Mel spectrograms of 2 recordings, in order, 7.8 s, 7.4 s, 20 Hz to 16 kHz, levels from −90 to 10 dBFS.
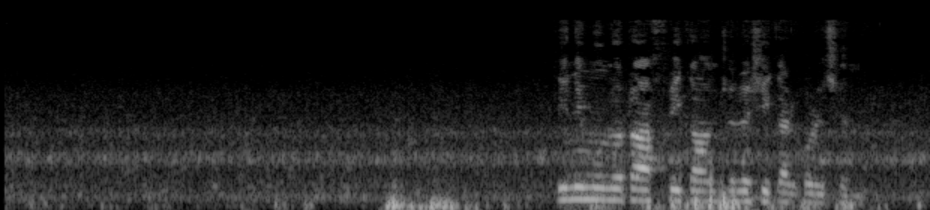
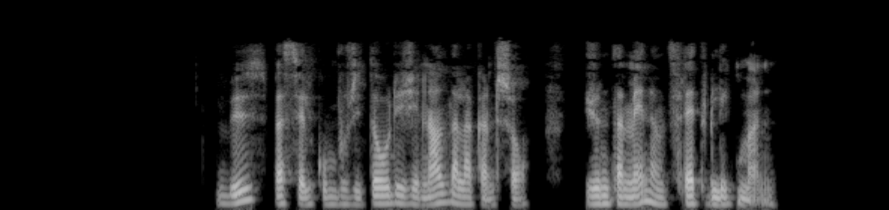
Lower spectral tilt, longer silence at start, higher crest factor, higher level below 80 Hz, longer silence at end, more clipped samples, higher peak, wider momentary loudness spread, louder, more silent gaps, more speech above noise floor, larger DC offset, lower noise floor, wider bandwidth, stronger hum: first, -8 dB/octave vs -5 dB/octave; second, 0.1 s vs 1.8 s; about the same, 22 dB vs 22 dB; first, -42 dBFS vs -64 dBFS; second, 0.05 s vs 0.95 s; neither; second, -10 dBFS vs -2 dBFS; first, 26 LU vs 10 LU; second, -29 LUFS vs -22 LUFS; second, none vs 2.24-2.28 s, 4.41-4.53 s, 4.77-4.86 s; second, 25 dB vs over 69 dB; neither; second, -52 dBFS vs under -90 dBFS; first, 11.5 kHz vs 8 kHz; neither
